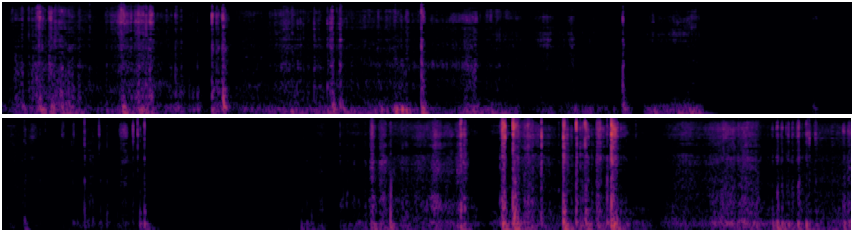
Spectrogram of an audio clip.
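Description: A wicker basket's textured woven surface is scratched roughly and tapped, making dry, crackly rasping and light taps with a low-heavy body. Scraping fills the first three and a half seconds, then comes near silence broken by a few faint taps, and the rough scratching resumes from about six seconds with sharper bursts.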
